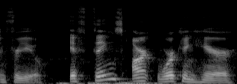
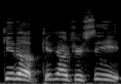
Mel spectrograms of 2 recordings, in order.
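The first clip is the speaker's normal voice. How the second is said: very high, rousing scream; 9 semitones higher than usual. Retelling a replayed arena clip: imitating KG screaming at the crowd. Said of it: "he's, like, screaming at the crowd".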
